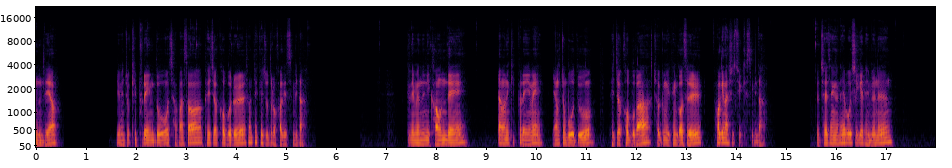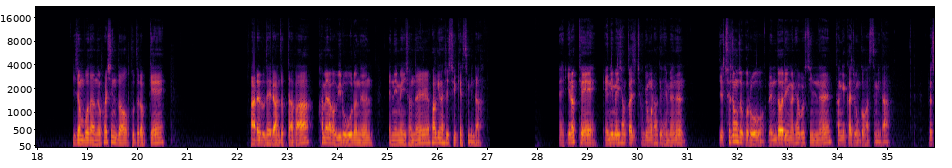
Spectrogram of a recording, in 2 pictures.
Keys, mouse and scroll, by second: 1.7-3.4 drag, 2.0 g, 3.4 middle click, 3.6-5.1 drag, 5.1-6.9 right drag, 6.9 click, 8.1 right click, 8.4 click, 9.6 click, 12.4-35.9 drag, 12.4-27.9 middle drag, 12.4-27.9 right drag, 17.9 space, 22.1 space.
